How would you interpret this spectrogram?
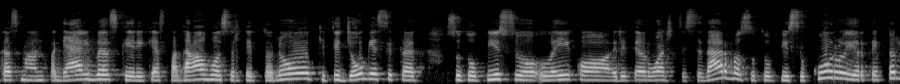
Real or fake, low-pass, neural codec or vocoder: fake; 14.4 kHz; codec, 44.1 kHz, 7.8 kbps, Pupu-Codec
